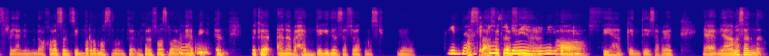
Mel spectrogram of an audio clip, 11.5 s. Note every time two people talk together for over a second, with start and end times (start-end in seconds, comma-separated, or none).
7.0-8.8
